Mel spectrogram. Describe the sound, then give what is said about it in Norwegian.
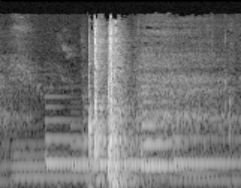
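A single solid thump of a door being shut, fairly loud, landing once over a soft, steady background of sustained tones. “Ja, lukk døra bak deg.”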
